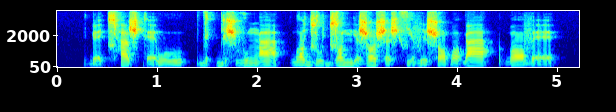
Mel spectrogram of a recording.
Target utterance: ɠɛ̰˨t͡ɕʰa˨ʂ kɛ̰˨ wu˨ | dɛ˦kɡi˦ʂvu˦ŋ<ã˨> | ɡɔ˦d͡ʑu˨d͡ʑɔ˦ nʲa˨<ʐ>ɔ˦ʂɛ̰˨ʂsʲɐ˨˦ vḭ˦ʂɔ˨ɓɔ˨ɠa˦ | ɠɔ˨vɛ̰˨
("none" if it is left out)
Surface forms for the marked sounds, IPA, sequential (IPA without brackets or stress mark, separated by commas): a˨, ʐ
